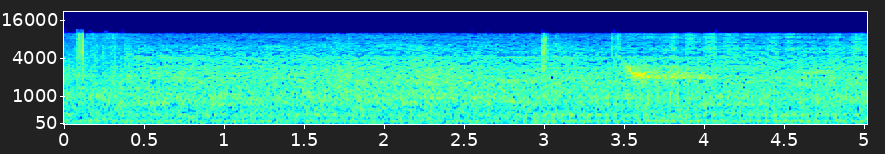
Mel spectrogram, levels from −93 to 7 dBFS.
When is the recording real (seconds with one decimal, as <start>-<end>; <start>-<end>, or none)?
0.5-3.5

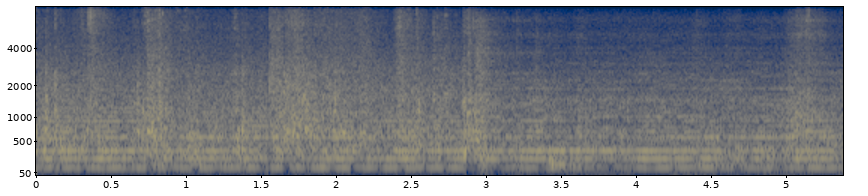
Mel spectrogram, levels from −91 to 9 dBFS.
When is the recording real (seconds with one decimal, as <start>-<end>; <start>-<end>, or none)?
0.0-2.9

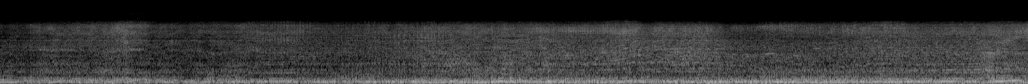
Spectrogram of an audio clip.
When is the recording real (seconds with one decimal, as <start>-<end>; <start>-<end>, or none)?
2.6-4.5; 5.5-9.8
